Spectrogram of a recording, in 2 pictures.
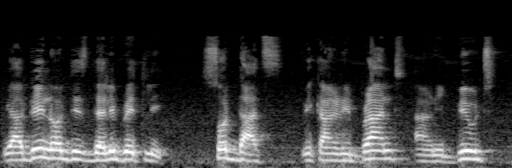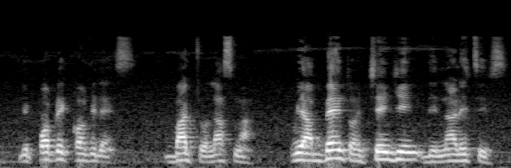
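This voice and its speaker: A husky-voiced man speaks as an agency official in a news interview. He answers in an earnest, official manner and sometimes restarts his phrases. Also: mid-range voice, moderate pace, darkish tone, rough recording.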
